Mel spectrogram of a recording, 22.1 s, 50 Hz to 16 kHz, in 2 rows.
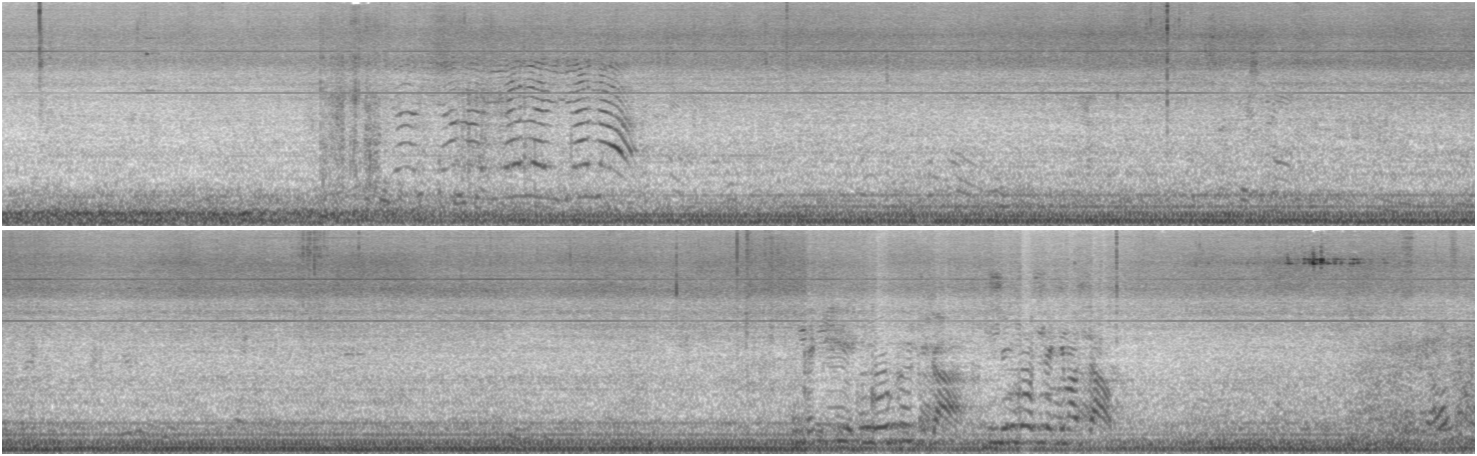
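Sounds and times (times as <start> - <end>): engine droning: 0.0 - 22.0.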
